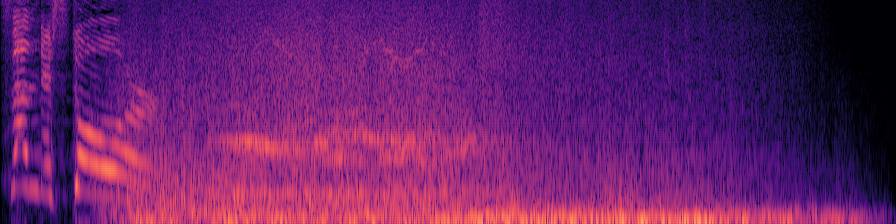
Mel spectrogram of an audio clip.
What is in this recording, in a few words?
skill thunderstorm, en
